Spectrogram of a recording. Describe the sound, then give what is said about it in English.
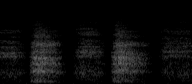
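A voice imitates the hard, heavy breathing of someone worn out: four loud, breathy huffs alternating in and out in a quick, steady rhythm, like panting from exhaustion. “Not getting to the other side, worn out, beat up, disgusted, breathing hard.”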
